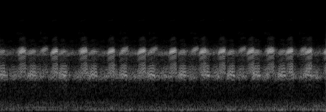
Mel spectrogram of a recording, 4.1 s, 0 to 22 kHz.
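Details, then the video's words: A dense frog chorus in a flooded rice paddy in May, recorded at night near houses and a road, with bright, rapid, overlapping croaks pulsing about three times a second as frogs court to breed. "カエルの合唱(5月田植えの水田）｜フリー音素材"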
